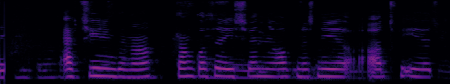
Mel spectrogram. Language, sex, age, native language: Icelandic, male, 13, German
